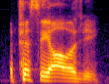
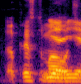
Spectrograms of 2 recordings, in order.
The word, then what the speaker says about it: epistemology: Epistiology. Episcop. Episcology. Well, pronunciation was bad, but epistemology.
